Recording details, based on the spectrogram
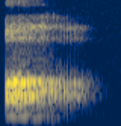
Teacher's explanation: British speakers, especially those in the south of England, will use a more back vowel sound here, ah, but Americans will tend to use a more front vowel sound. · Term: Bath vowel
